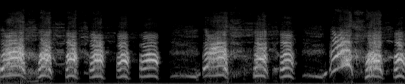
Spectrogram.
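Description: High-pitched laughter: rapid 'ha-ha-ha' syllables, about five a second, in three runs broken by short pauses.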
